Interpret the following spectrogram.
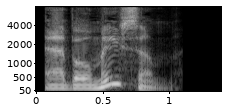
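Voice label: "abomasum", British English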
